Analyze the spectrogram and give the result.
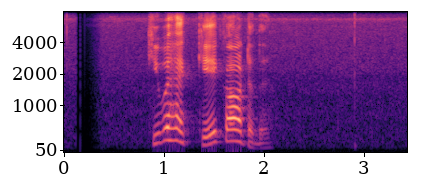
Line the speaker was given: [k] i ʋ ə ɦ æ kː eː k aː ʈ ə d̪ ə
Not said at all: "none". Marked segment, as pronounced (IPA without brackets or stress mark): k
